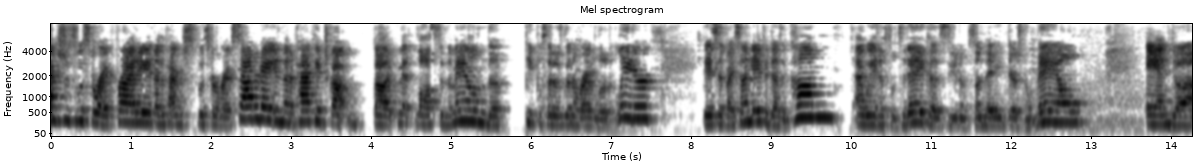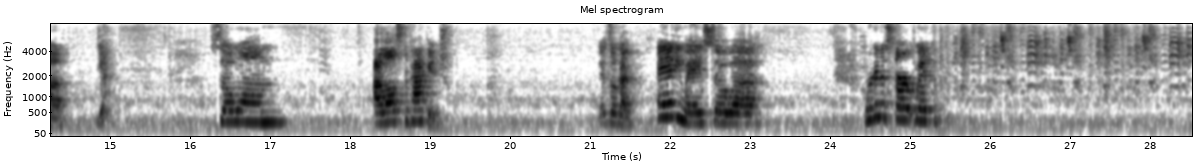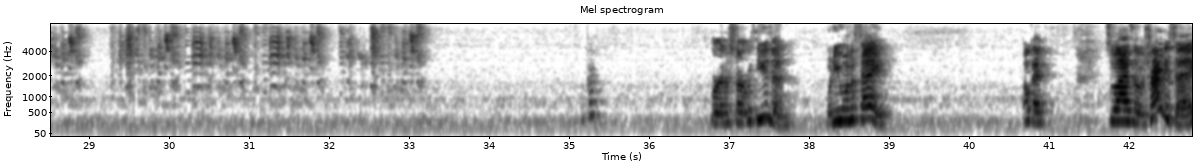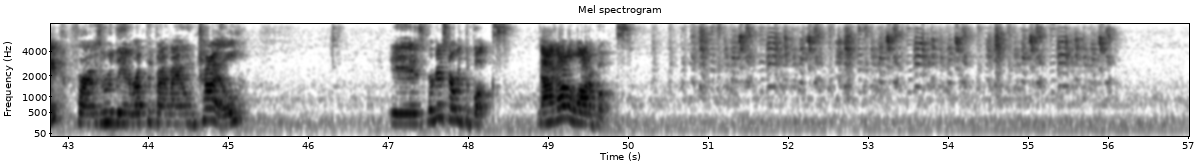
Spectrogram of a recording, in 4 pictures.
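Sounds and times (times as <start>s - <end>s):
bird high-pitched calls: 25.4s - 33.3s, 50.5s - 56.2s.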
